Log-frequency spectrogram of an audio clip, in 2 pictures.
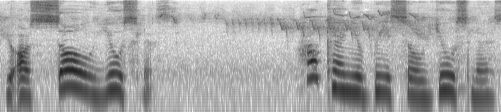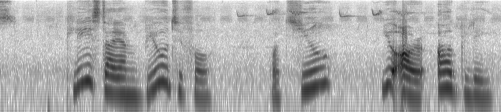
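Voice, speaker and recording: A woman's voice: on the high side, animated, takes it slowly, noisy background. A woman playing a proud, vain red rose in a children's audio story, with a haughty, dismissive manner. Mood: scornful.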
